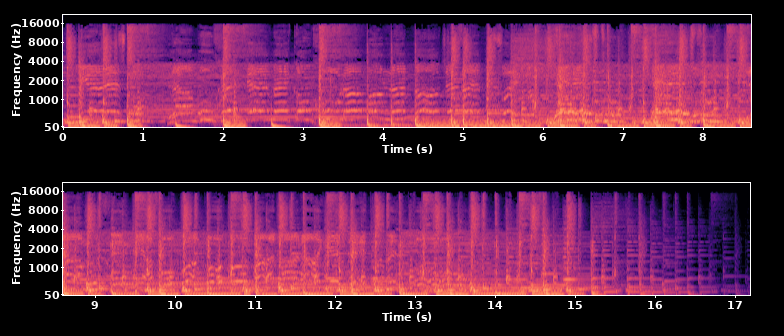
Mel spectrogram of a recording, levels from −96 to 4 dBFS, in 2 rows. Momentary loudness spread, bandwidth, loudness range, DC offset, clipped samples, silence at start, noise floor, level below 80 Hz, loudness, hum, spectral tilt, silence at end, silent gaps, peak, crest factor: 8 LU; 15.5 kHz; 4 LU; under 0.1%; under 0.1%; 0 s; -54 dBFS; -28 dBFS; -20 LUFS; none; -4 dB/octave; 0.6 s; none; -2 dBFS; 18 dB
